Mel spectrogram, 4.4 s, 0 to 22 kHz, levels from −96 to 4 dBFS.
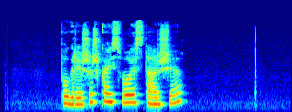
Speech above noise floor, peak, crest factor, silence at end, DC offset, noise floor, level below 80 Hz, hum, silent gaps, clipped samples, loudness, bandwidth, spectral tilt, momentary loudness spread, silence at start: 50 dB; -8 dBFS; 18 dB; 1.65 s; under 0.1%; -71 dBFS; -76 dBFS; none; none; under 0.1%; -22 LUFS; 11.5 kHz; -4.5 dB/octave; 9 LU; 0.95 s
